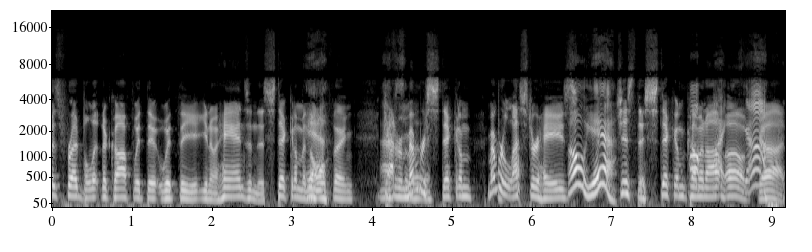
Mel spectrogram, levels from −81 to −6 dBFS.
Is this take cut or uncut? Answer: uncut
